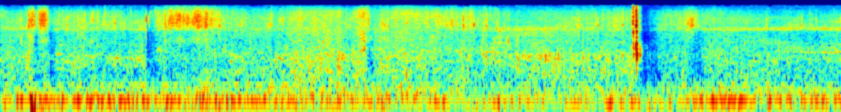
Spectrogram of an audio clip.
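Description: A young man speaks calmly outdoors, close by.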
